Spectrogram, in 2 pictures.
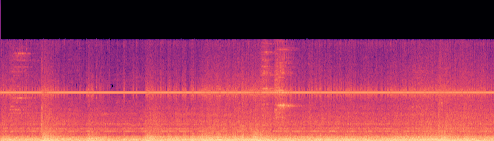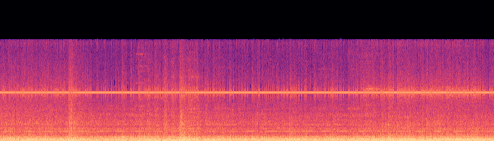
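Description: Freight train of autorack cars rolling steadily past at close range: a loud, continuous wheel-on-rail rumble, with a few sharp clacks.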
